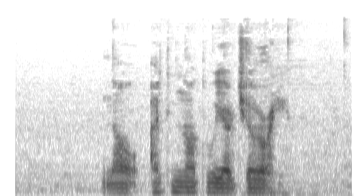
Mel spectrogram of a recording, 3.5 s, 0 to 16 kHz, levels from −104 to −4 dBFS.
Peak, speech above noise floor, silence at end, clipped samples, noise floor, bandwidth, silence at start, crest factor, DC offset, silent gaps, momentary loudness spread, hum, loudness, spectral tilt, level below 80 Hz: -24 dBFS; 32 dB; 0.65 s; under 0.1%; -71 dBFS; 11 kHz; 1 s; 18 dB; under 0.1%; none; 10 LU; none; -39 LUFS; -5.5 dB/octave; -58 dBFS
